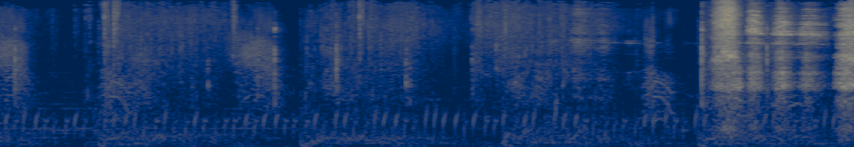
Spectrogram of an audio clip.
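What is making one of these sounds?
Rapid game shots patter and splatter continuously.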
